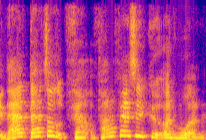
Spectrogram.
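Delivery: stammering over repeated words. Streamer listing favorite games to viewers, stuttering. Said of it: "I am stuttering so bad tonight".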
